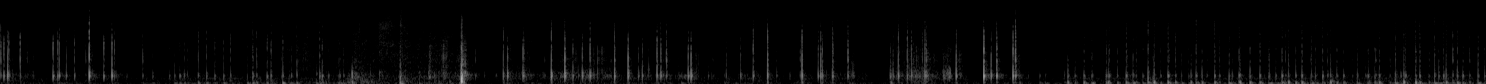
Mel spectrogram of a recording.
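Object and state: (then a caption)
Cardboard album case. Long nails tap and scratch near the edge of a glossy printed, hollow cardboard music album case held in one hand. The sound is a quiet, steady stream of short, dry clicks and scratchy rustles with a hollow low-mid body and little high brightness. One sharper tap stands out near the middle, and the scratching thins briefly before picking up again.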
